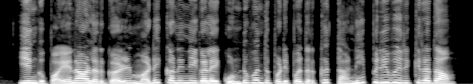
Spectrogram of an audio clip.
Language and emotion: Tamil, surprised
